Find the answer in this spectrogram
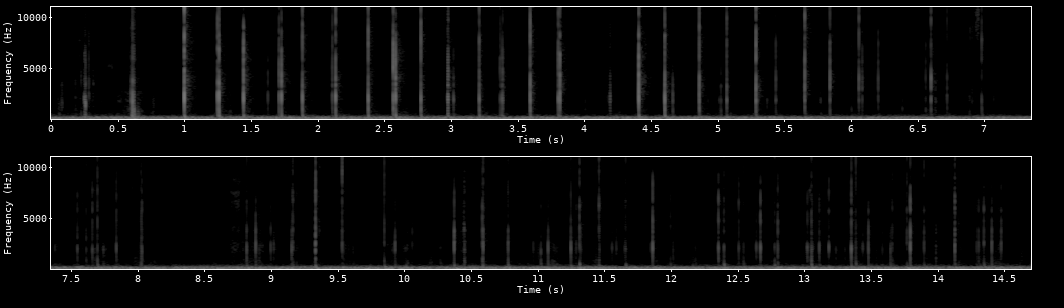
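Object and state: Clear plastic phone case.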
